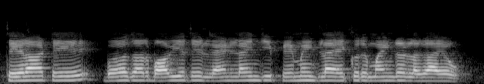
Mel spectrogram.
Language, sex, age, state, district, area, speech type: Sindhi, male, 45-60, Maharashtra, Thane, urban, read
